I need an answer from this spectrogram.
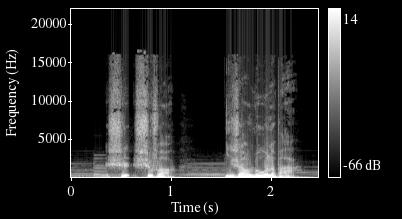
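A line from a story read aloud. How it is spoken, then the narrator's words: Shout. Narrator (Chinese): 我喊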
